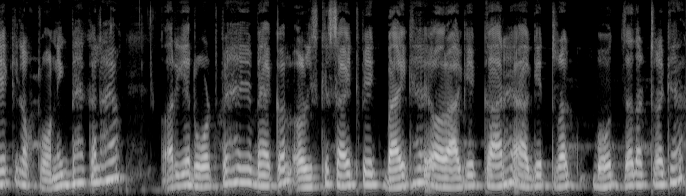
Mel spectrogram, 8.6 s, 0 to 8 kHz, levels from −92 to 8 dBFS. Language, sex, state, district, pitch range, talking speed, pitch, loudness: Maithili, male, Bihar, Supaul, 150-195 Hz, 180 wpm, 165 Hz, -22 LUFS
